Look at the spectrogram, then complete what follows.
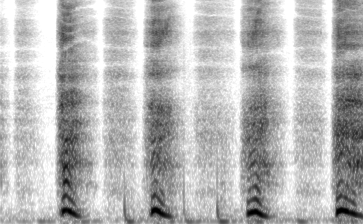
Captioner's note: panting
